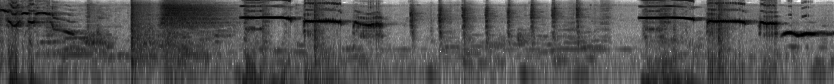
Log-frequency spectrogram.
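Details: Afternoon 'nyiul' song of an oriental magpie-robin: sharp whistled notes and a harsh burst, then a run of quick ticking clicks, closing with clear level and dropping whistles.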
